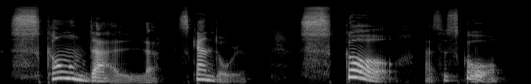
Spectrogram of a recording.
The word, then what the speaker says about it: scandale: When the SC, however, is followed by O, A, or U, the two letters are pronounced separately. So you would say scandale, scandal.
